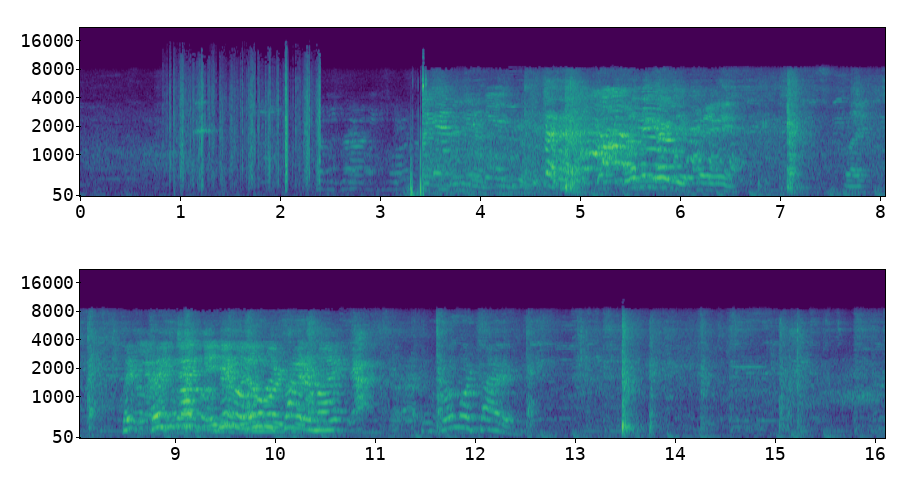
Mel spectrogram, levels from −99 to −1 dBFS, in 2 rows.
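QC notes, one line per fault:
0.83 to 2.41 s, cable scratch noise: a dense, uneven scratching and rustling rides over the sound for about 1.6 s, sitting only about 10 dB below it, so it is clearly audible rather than buried. The crackle is irregular, not a steady hiss or hum, and that points to a likely cause in a worn cable, connector or control being moved, its contact resistance jumping around rapidly and injecting bursts of noise into the signal path.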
